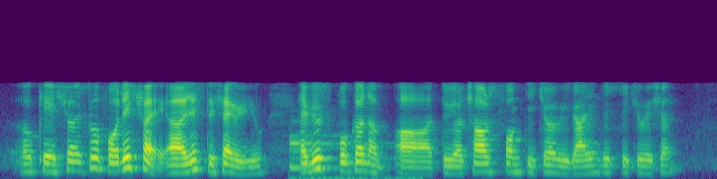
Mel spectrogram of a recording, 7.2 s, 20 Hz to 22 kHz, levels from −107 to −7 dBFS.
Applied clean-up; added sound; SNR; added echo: none; Gong; 16 dB; none.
